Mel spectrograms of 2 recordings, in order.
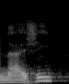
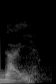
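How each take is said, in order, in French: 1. Le nom se prononce à la française. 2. Le nom se prononce à la hongroise. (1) "en français on dit" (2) "en hongrois on dit"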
